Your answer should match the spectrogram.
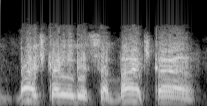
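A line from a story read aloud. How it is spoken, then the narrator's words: Frenzied crowd shouting. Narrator (Russian): махновцы кричали бешено, разжигая себя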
